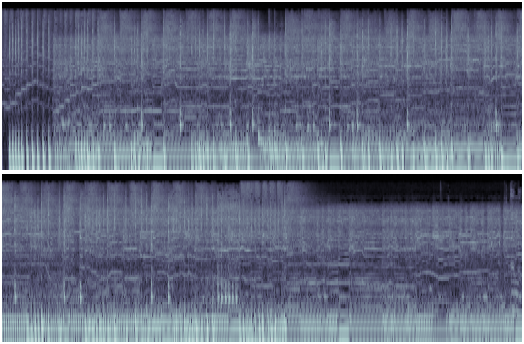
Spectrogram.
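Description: Heavy metal track with distorted electric guitar over a DW drum kit played with fast, even double bass kick-drum strokes. The highest cymbal sizzle drops away near the end.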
